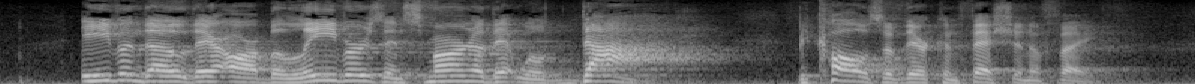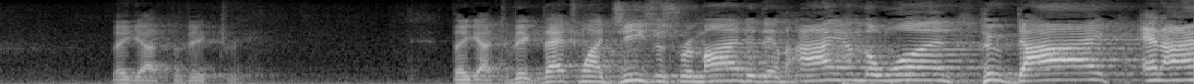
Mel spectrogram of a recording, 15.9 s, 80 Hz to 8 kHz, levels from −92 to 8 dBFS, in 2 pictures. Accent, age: American, 50-69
